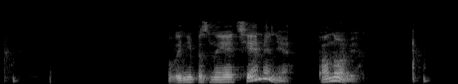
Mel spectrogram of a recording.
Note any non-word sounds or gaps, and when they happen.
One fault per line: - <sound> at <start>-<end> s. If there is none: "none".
none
